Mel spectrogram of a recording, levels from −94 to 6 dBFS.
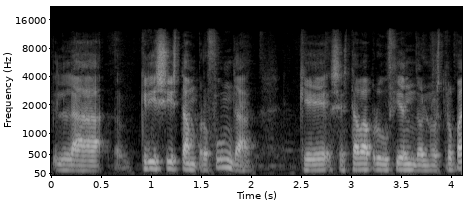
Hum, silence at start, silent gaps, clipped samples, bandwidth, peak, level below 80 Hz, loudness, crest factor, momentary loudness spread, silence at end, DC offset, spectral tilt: none; 0 s; none; under 0.1%; 13 kHz; -10 dBFS; -74 dBFS; -31 LUFS; 20 dB; 6 LU; 0 s; under 0.1%; -4 dB/octave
